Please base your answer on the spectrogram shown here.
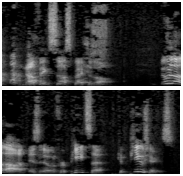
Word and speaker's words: Olialia: It's pronounced Olialia.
